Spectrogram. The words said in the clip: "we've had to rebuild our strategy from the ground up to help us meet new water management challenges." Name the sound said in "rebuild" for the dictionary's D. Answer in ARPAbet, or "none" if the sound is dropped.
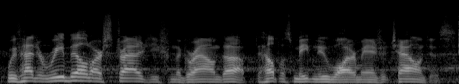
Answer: D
